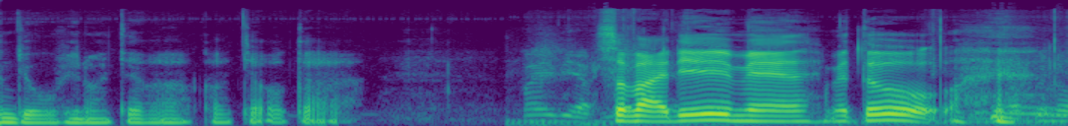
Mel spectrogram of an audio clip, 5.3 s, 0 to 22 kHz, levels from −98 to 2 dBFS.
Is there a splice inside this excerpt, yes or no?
yes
